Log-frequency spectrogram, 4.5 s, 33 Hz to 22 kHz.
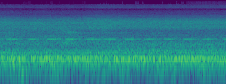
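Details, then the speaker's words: Rooftop (RTU) HVAC blower after remounting the loose blower wheel bearing housing (one bolt, stripped holes, new holes drilled): steady airflow rush with faint even tone near 1 kHz, no knocking or rubbing; never 100% smooth but running normally. "They're never 100% smooth. That was just crazy that the wheel wasn't attached."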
